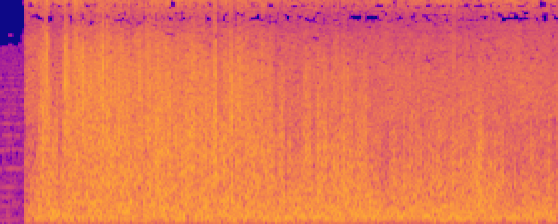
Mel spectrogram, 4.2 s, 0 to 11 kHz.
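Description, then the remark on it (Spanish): Loud, relentless wind roars and buffets the microphone over a broad rumble of crashing sea, a continuous storm din with no voices, starting abruptly and staying intense throughout. Recorded by a ship's crew off Newfoundland, amid waves up to 10 metres high and wind gusts up to 80 km/h. “Estos sonidos en medio de las olas de hasta 10 metros de altura y rachas de viento de hasta 80 kilómetros por hora.”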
